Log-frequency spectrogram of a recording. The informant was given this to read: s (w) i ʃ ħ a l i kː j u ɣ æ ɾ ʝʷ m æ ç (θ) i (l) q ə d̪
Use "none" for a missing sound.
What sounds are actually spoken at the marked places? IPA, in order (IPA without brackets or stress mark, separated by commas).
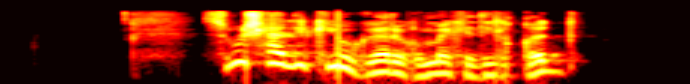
w, ð, l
